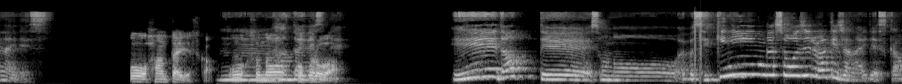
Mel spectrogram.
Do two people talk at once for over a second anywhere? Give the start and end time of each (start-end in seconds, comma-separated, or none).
2.2-3.5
